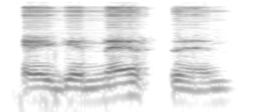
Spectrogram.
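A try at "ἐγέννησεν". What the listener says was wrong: El acento está en la épsilon.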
